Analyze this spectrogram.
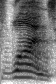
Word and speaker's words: WUNZ: So I'm like, it's WUNZ, it's not onesie, it's WUNZ.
